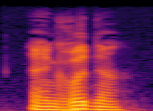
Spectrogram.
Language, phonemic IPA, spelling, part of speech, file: French, /ɡʁə.dɛ̃/, gredin, noun, Fr-gredin.ogg
- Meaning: 1. beggar 2. scoundrel, rascal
